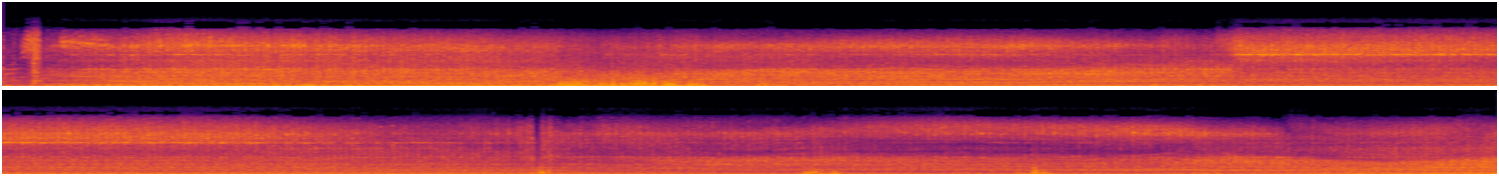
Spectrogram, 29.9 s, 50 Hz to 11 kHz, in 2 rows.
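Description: Caterpillar Challenger MT875 rubber-tracked tractor's diesel engine running steadily, heard close by.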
